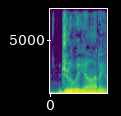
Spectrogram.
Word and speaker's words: Giuliani: anyway the mayor mayor Rudy juliani uh Rudy Giuliani let me get that name pronounced right who by the way Rudy Giuliani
